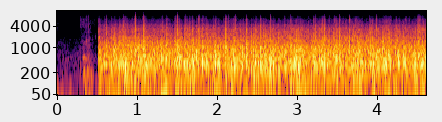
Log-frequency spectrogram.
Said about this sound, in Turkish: Hava Fişek Fabrikası patladı şu anda. Dumanlar bizim oraya geliyor. Alev alev şu an alev alev. Yangın iyice sardı şu an.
